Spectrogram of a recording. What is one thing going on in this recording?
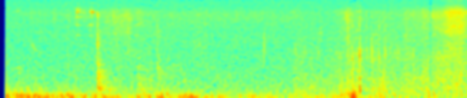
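A wheelbarrow wheel rolls over dirt ground.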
